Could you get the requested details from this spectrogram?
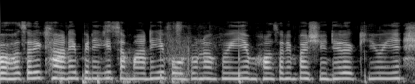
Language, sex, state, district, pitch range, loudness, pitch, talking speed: Hindi, female, Haryana, Charkhi Dadri, 265-275 Hz, -17 LUFS, 270 Hz, 185 wpm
